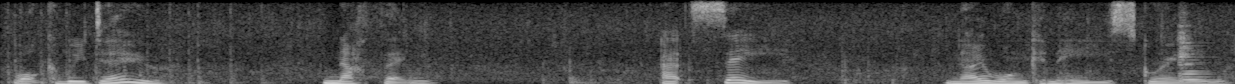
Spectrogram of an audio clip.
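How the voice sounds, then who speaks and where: A woman's voice: low voice, expressive, takes it slowly, very noisy. An actress playing an earnest, suspicious woman writer turned amateur detective, dramatic and insistent, in an audio comedy mystery. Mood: dramatic storytelling. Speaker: lead actor and first-person narrator.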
